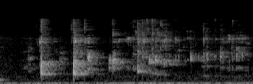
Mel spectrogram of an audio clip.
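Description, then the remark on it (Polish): Water splashes and trickles into a bowl as more water is added to yeast and flour for dough, starting with a couple of sharp splashy bursts and then settling into a steady, burbling pour. “Dodajemy więcej wody.”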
